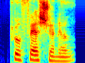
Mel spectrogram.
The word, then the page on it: Professional: Indian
